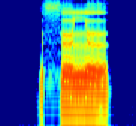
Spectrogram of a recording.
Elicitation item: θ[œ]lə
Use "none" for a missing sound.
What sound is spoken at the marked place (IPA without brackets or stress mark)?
œ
